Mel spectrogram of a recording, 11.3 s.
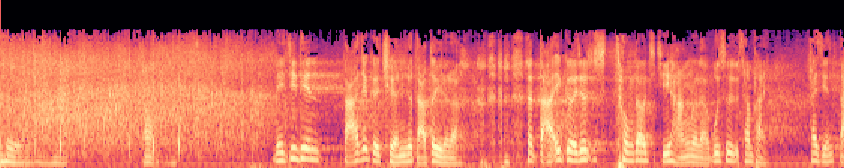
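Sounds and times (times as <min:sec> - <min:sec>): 
speech: 0:00.0 - 0:00.5, 0:03.6 - 0:11.2
audience applause: 0:00.0 - 0:03.7.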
